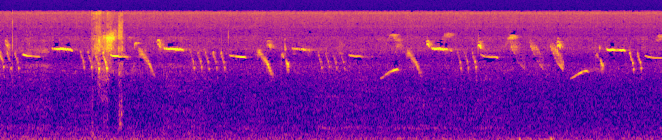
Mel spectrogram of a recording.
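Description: Faint birdsong in open air: a small bird's short high chirps and whistles repeated throughout, with a couple of quick rising notes, over quiet background noise.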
